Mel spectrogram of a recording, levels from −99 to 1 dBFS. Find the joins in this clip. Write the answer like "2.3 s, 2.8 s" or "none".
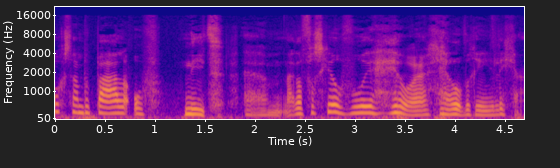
1.8 s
